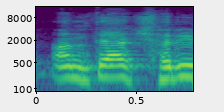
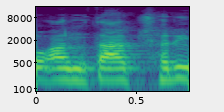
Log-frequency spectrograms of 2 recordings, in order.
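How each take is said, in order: First: अंत्याक्षरी with a clear half त्य glide, ant-ya-ksha-ri; correct pronunciation. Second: अंताक्षरी with a full ता and no य glide, an-taa-ksha-ri; common wrong pronunciation. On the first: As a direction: say अंत्याक्षरी with the half consonant त् joined to य. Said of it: "पूरा ता की मात्रा से पढ़ते हैं, तो वो गलत है". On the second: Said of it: "बहुत सारे लोग इसको अंताक्षरी बोल, पढ़ते हैं". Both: Shown as a demonstration.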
